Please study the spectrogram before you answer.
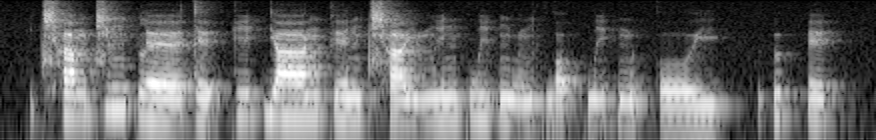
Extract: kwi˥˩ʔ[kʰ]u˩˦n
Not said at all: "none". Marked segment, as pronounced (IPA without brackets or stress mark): ŋ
